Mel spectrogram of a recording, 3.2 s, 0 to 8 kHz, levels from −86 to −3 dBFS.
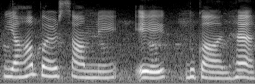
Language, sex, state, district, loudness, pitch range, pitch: Hindi, female, Punjab, Pathankot, -14 LUFS, 225-265 Hz, 245 Hz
